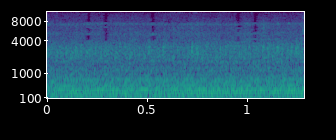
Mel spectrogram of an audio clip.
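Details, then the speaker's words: John Deere 17G mini excavator diesel, throttled up just after a fuel filter and water separator change: slightly uneven, wavering drone as remaining air purges from the fuel lines; rough running from air in the fuel. "You can kind of hear it running a little bit rough, getting the rest of the air out of it."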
